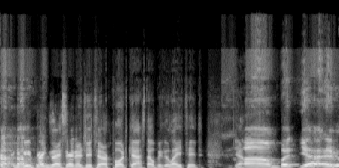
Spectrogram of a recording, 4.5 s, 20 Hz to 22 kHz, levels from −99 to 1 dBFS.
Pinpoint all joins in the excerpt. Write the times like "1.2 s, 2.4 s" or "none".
3.0 s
